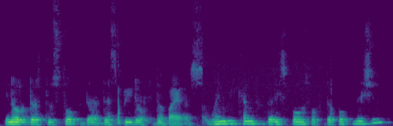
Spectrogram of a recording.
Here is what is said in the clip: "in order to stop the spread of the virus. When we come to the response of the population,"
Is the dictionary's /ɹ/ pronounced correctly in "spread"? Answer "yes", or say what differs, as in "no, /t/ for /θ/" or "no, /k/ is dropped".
no, /ɹ/ is dropped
